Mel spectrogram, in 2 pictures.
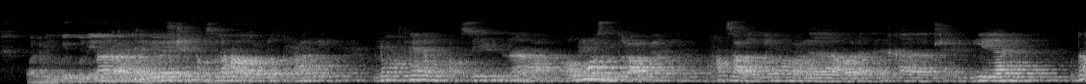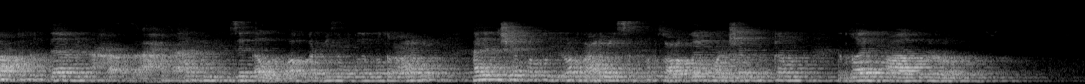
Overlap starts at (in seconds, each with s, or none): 0.9 s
